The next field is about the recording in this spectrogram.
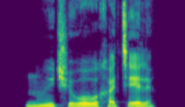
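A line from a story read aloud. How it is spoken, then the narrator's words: Weary question. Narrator (Russian): Устало поинтересовался Эдвард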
